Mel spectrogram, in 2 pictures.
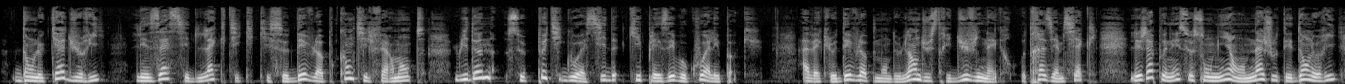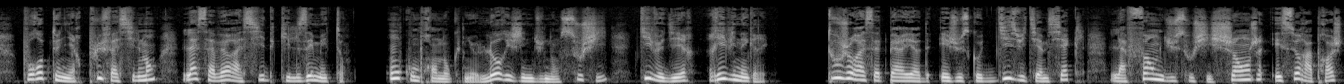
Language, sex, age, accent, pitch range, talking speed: French, female, 20-39, French, 150-220 Hz, 195 wpm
